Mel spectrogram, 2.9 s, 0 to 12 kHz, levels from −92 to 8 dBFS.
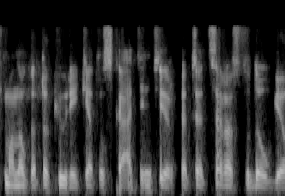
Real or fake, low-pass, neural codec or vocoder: real; 7.2 kHz; none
